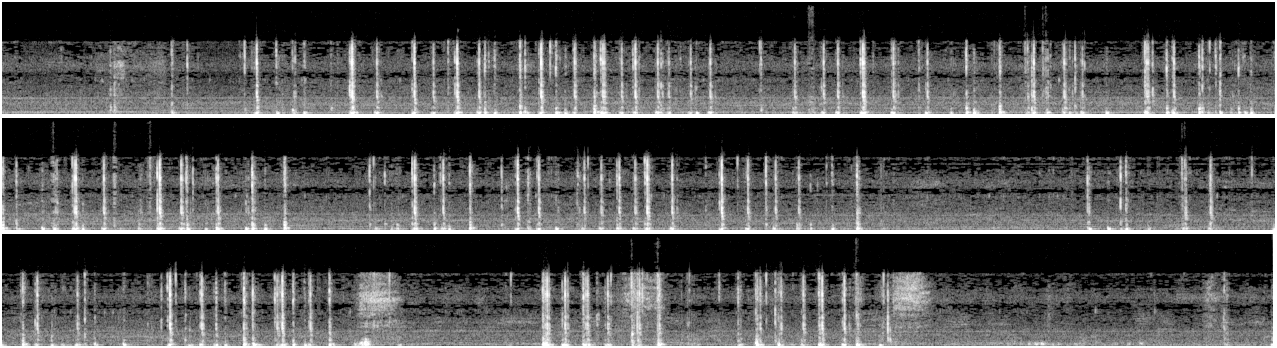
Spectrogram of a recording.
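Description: Faint typing on a computer keyboard: rapid key clicks in runs, broken by short pauses.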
